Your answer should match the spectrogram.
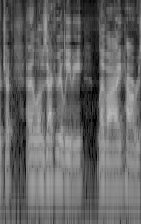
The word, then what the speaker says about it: Levi: I love the show Chuck, and I love Zachary Levi, however you say his name. Levy.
